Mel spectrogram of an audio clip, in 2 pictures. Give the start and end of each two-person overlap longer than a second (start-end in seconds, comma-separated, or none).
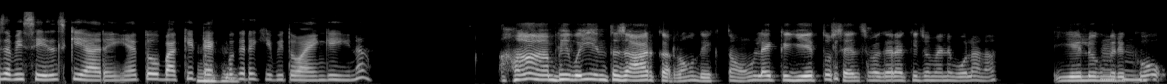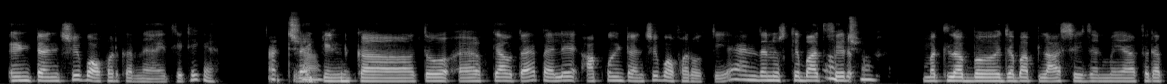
none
